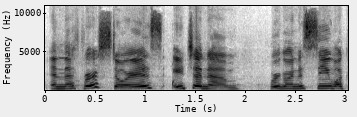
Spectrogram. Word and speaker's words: H&M: This store is pronounced H&M, but when you speak fast, you can just say H&M. H&M.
